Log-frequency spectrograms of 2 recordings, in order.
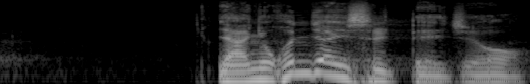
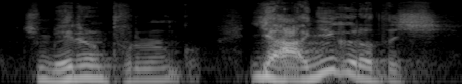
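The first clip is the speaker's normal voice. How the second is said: normal talking voice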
